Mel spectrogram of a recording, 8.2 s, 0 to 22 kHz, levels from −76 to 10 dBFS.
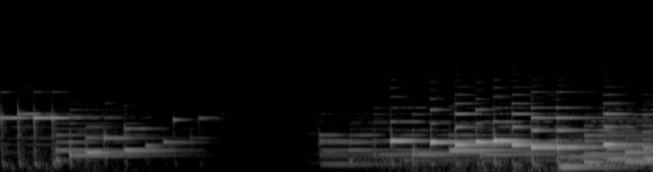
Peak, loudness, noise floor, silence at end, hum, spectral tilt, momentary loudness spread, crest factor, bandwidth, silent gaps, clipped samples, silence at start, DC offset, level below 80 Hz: -18 dBFS; -34 LUFS; -80 dBFS; 0 s; none; -5.5 dB/octave; 19 LU; 18 dB; 5.2 kHz; none; under 0.1%; 0 s; under 0.1%; -62 dBFS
